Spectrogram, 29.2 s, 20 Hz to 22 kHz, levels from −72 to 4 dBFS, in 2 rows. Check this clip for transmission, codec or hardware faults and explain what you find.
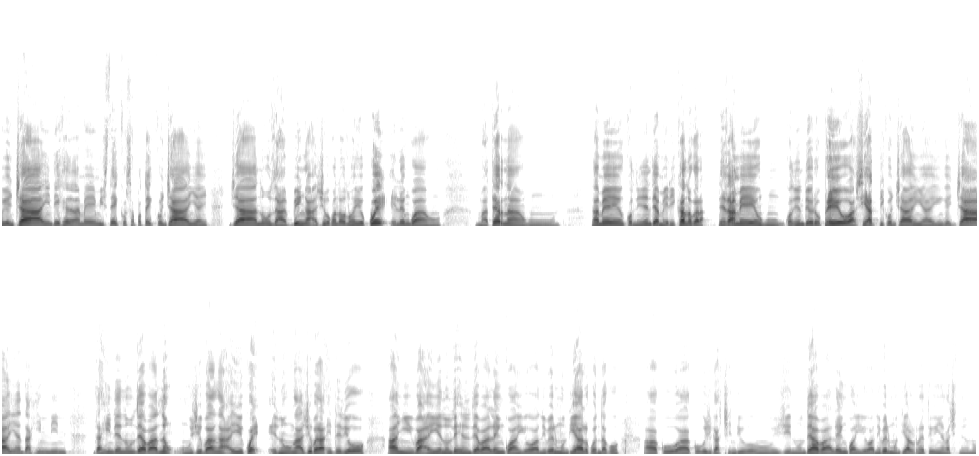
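Nothing in the speech signal points to a transmission, codec or hardware problem.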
